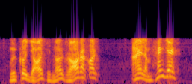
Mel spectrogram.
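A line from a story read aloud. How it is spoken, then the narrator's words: Dark-faced angry shout. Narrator (Vietnamese): Triệu Chí Kính sa sầm mặt, y quát lên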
